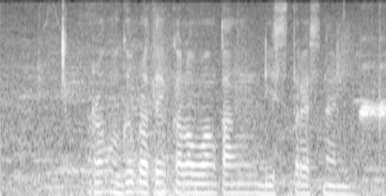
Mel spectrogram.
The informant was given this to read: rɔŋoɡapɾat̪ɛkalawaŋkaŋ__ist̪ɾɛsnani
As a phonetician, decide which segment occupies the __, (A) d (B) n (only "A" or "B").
A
